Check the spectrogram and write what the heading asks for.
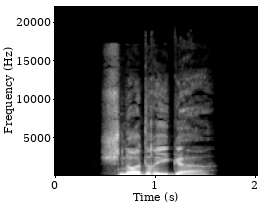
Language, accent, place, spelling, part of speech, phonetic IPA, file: German, Germany, Berlin, schnoddriger, adjective, [ˈʃnɔdʁɪɡɐ], De-schnoddriger.ogg
- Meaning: inflection of schnoddrig: 1. strong/mixed nominative masculine singular 2. strong genitive/dative feminine singular 3. strong genitive plural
